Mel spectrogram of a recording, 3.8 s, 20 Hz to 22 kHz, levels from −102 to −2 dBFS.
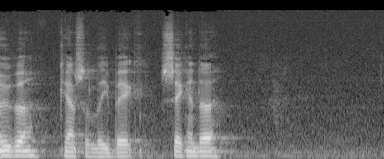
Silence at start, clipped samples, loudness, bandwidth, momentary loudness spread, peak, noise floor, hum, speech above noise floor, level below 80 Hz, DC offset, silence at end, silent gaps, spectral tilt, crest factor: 0 s; under 0.1%; -22 LUFS; 17 kHz; 8 LU; -4 dBFS; -47 dBFS; none; 27 dB; -56 dBFS; under 0.1%; 1.5 s; none; -5.5 dB/octave; 20 dB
